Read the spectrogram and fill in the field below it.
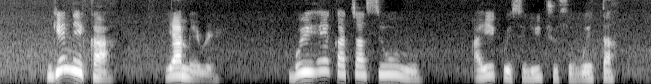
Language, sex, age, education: Igbo, female, 15-29, tertiary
